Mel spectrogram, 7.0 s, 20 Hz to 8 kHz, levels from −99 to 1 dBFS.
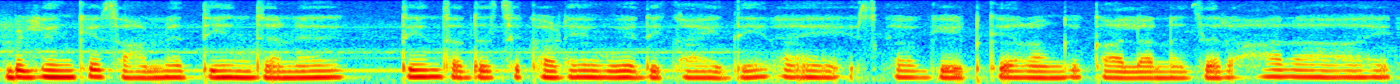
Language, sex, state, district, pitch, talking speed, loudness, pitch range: Hindi, female, Chhattisgarh, Korba, 185 Hz, 190 wpm, -16 LUFS, 180-195 Hz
